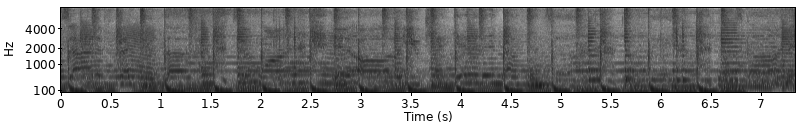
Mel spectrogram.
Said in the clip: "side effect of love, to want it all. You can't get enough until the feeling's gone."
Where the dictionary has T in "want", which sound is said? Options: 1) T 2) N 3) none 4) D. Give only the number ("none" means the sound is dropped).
3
